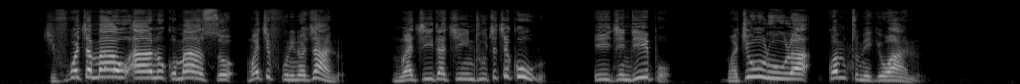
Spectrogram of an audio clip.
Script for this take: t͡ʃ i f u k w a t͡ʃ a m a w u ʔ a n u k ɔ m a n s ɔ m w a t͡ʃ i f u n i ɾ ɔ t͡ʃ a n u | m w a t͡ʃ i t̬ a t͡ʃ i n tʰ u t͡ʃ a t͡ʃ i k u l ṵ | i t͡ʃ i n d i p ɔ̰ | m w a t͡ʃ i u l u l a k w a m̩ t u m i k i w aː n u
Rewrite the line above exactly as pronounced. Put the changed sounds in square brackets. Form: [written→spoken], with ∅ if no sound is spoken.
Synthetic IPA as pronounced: t͡ʃ i f u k w a t͡ʃ a m a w u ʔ a n u k ɔ m a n s ɔ m w a t͡ʃ i f u n i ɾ ɔ t͡ʃ a n u | m w a t͡ʃ i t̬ a t͡ʃ i n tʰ u t͡ʃ a t͡ʃ i k u l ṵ | i t͡ʃ i n d i p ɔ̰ | m w a t͡ʃ i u l u l a k w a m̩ t u m i k i w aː n u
